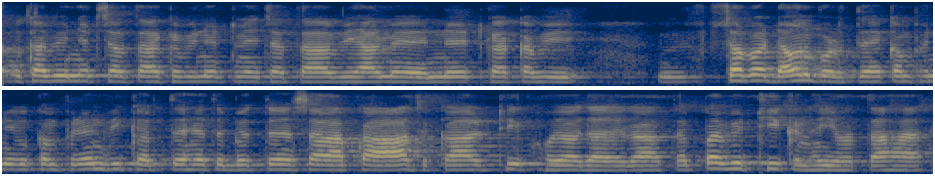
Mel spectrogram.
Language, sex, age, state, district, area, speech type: Hindi, male, 18-30, Bihar, Begusarai, rural, spontaneous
